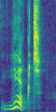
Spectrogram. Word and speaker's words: looked: also a voiceless sound so when we say the past tense of looks it is looked if you put your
